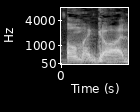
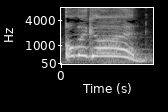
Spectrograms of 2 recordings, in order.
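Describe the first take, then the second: First: It sounds angry. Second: It sounds surprised.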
